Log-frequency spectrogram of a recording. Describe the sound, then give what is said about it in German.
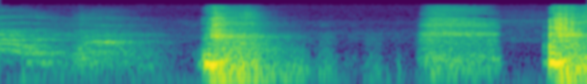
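A strained, wheezy gasp for breath is followed by three harsh, separate coughs, fairly loud, with short pauses between them and no talking. “Jetzt atmet er nicht mehr. Ah, doch, er hustet noch ein bisschen.”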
